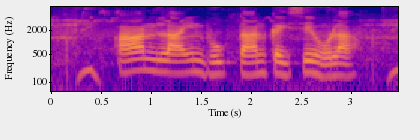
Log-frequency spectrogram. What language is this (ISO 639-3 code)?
bho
